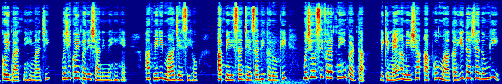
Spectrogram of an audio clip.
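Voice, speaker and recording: A woman voicing a meek, kind young daughter-in-law in a cartoon, speaking gently and softly. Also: fairly high pitch, moderate pace, dry recording, faint music behind, natural voice. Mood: soothing.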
